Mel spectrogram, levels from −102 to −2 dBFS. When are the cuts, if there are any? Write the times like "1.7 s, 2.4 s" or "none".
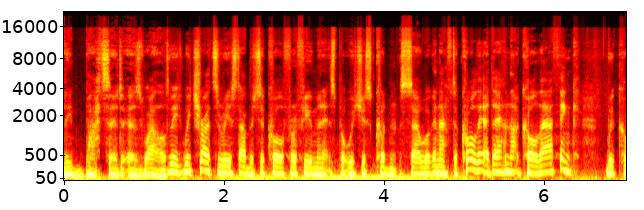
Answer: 1.3 s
